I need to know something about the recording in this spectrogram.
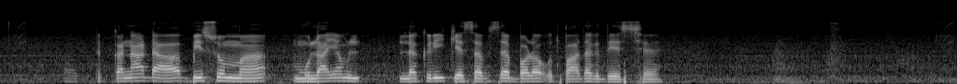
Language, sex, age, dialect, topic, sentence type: Maithili, male, 41-45, Angika, agriculture, statement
